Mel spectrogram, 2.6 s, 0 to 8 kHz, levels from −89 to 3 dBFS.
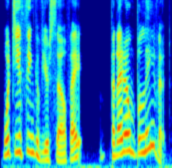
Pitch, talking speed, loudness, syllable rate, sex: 235 Hz, 255 wpm, -19 LUFS, 7.0 syllables/s, female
